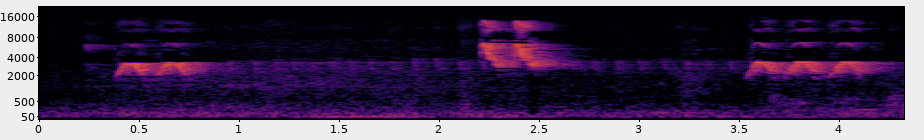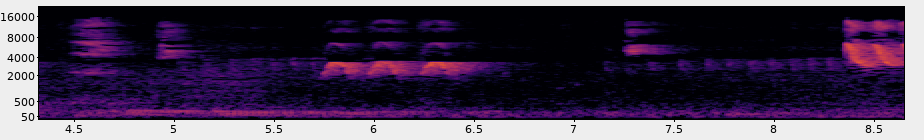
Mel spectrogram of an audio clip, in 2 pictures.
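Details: Tame, actively singing sooty-headed bulbul, suited as tutor material for magpie robins: bright, high chirping phrases of several quick descending strokes, repeated roughly every one and a half seconds over a low steady hum.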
